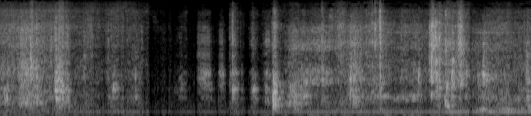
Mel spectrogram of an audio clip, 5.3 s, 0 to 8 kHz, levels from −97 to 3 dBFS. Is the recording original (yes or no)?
yes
